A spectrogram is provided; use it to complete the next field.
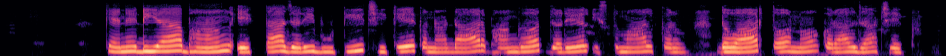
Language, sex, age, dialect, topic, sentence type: Magahi, female, 18-24, Northeastern/Surjapuri, agriculture, statement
